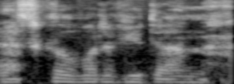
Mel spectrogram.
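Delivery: weary, fed-up, quick reproachful tone after a sigh. Voicing a character who hears bangs and sighs hard: exasperated sigh. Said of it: "you hear her sigh hard".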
